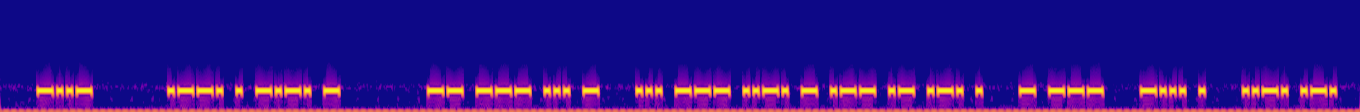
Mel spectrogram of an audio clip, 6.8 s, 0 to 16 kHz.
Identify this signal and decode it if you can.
Morse code, heard as a keyed tone, about 48 wpm, 600 Hz. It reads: XPECT MOST SOFTWARE TO BE FR
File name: archived / CRSnet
